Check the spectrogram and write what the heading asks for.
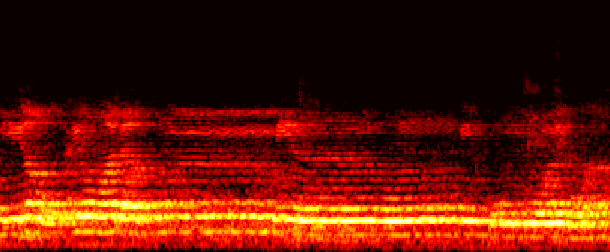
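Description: Solo male voice in melodic Quranic recitation (tajwid), drawing out long, steady held notes with short breaks between phrases.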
